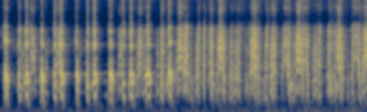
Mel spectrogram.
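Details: Chukar from the Pamir: a rapid series of harsh, clucking notes, each short and grating, delivered in quick uneven runs that become denser and rougher toward the end.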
